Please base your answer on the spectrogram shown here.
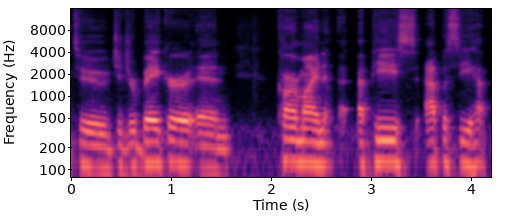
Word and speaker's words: Appice: And Bonham was listening to Ginger Baker and Carmine Appice, however you pronounce it. I say Appice.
